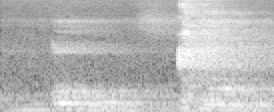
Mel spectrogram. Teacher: Jangan ada suara desi seperti z tapi du du bersih ya. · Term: huruf dak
